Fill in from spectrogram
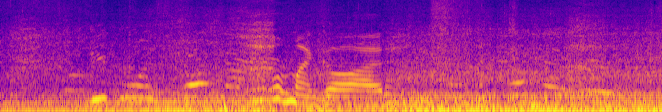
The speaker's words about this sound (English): Now comes the Border Patrol agent and apparently his personal truck. I mean, that's incredible. Wow, he threw a truck at her.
